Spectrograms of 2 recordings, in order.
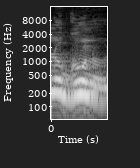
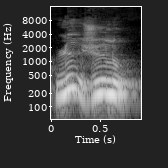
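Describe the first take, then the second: First: لو غونو with a hard g as in go; the mistaken reading غونو with a hard g; wrong hard g. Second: لو جونو with a soft French j, like the s in pleasure; correct soft j. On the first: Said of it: "لا نقول". (النطق الخاطئ غونو بجيم قاهرية) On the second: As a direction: say جونو with ʒ, not a hard g. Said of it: "لا نقول لو غونو". (نطق لو جونو بجيم فرنسية ناعمة) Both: Shown as a demonstration.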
